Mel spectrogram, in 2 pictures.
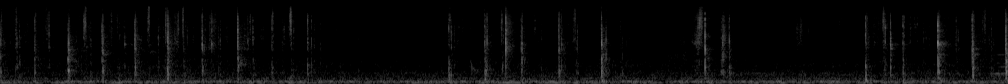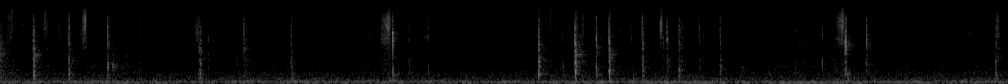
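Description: Tarot cards being shuffled and dealt onto a tabletop: a quiet run of irregular short sharp snaps and slaps of card against card and card on the table.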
